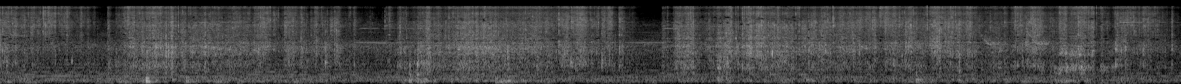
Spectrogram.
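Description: Dry leaves crackling and rustling as a hand drops them into a plastic drum and presses them down, with many small crackles running on without a break.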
